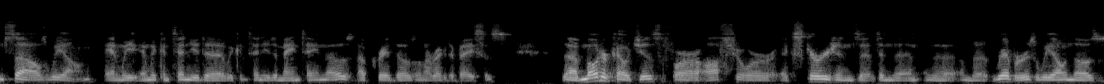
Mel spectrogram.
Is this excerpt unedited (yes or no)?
no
